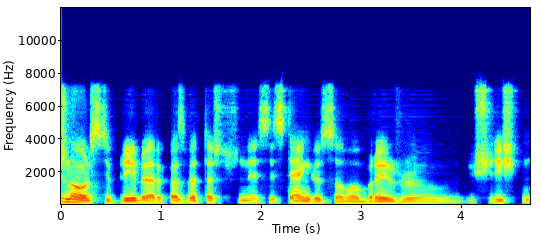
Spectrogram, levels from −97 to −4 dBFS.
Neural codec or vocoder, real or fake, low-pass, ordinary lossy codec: codec, 16 kHz, about 1 kbps, DyCAST, with the encoder's durations; fake; 7.2 kHz; Opus, 64 kbps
